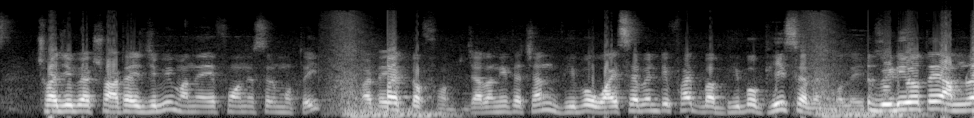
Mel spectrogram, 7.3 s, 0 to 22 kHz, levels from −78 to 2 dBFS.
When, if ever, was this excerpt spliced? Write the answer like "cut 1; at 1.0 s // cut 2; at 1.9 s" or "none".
cut 1; at 2.9 s // cut 2; at 6.5 s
